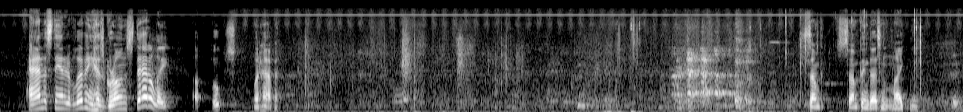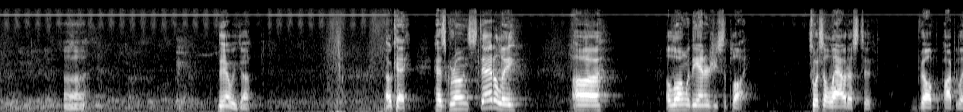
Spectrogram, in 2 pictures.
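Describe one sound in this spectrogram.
An older man speaks calmly through a microphone in an echoing hall.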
